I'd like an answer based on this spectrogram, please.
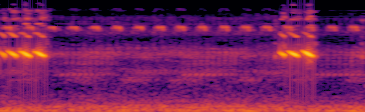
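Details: Wing-rubbing cricket gives a high pulsed chirp, a pause of over a second with only a faint steady high insect ticking, then another chirp and the start of a third.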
